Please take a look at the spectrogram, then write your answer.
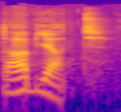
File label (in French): "tabiatte", patois jura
